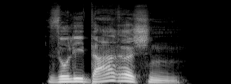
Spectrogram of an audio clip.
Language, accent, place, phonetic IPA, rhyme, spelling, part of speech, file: German, Germany, Berlin, [zoliˈdaːʁɪʃn̩], -aːʁɪʃn̩, solidarischen, adjective, De-solidarischen.ogg
- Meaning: inflection of solidarisch: 1. strong genitive masculine/neuter singular 2. weak/mixed genitive/dative all-gender singular 3. strong/weak/mixed accusative masculine singular 4. strong dative plural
